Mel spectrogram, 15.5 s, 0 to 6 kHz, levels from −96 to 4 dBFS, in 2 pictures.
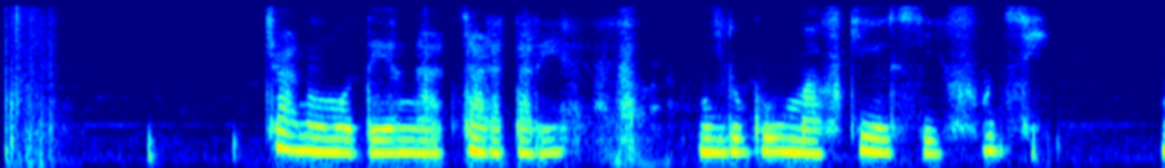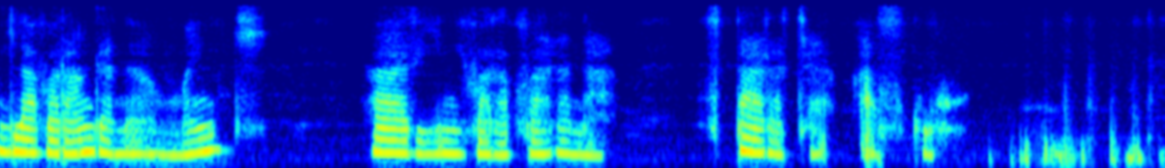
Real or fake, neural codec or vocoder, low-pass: fake; codec, 16 kHz in and 24 kHz out, 1 kbps, XY-Tokenizer; 5.4 kHz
